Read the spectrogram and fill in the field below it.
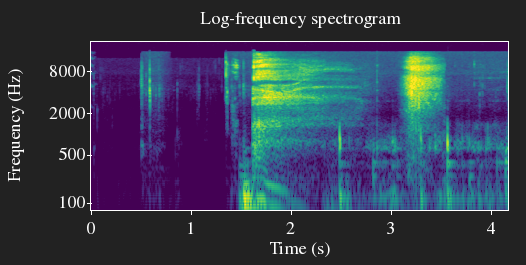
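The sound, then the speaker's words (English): A loud slurping sip of coffee from a mug, followed by a swallow and a breathy exhale, after a brief quiet moment with a couple of faint clicks. “So let me take a sip of coffee real quick.”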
